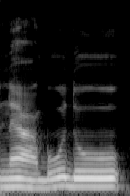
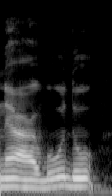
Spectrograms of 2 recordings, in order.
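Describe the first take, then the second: First: The vowel after the d is drawn long. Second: The vowel after the d is short. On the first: The speaker calls it wrong. "It's a dhamma with a mad after it" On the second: The speaker calls it right. "instead of saying"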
